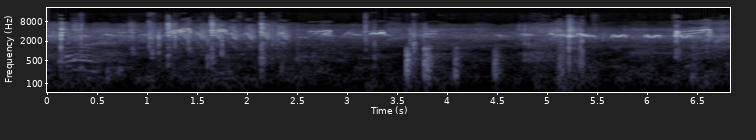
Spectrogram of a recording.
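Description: Small birds chirping and peeping: many short, high calls that rise and fall. Scattered knocks and rustles run under them, the sharpest about three and a half and five seconds in, as a hand handles a baby pigeon on a woven straw mat.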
